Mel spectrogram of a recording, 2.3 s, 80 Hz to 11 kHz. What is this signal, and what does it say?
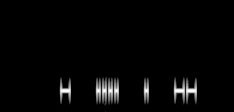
Morse code, heard as a keyed tone, about 40 wpm, spaced as for 23 wpm, 690 Hz. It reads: THEM
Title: 3x Character Spacing - Top 100 Words - 40wpm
